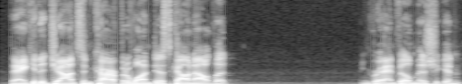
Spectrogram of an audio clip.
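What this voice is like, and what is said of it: Strained, failing voice. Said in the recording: “I'm losing my voice ... My voice is killing me.”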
